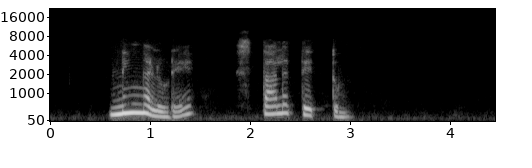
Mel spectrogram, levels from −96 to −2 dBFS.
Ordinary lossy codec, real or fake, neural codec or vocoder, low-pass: Opus, 16 kbps; real; none; 7.2 kHz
